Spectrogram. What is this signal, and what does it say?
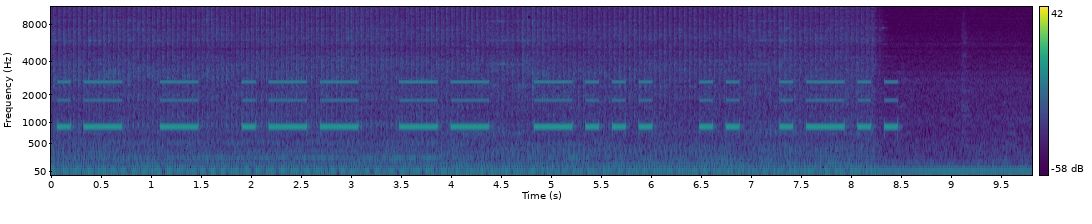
Morse code (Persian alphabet), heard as a keyed tone, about 9 wpm, 880 Hz, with street noise. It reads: اتومبیل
